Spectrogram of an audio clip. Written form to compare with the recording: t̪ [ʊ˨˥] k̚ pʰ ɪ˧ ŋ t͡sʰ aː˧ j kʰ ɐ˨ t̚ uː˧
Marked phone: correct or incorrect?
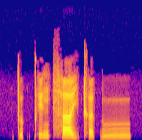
incorrect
